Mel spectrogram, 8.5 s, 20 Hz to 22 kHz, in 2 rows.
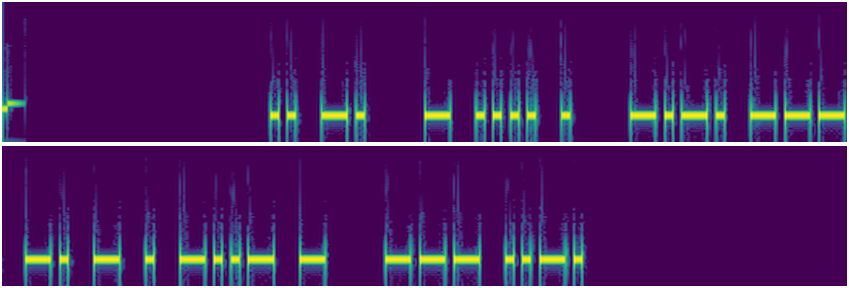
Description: Morse code, heard as a keyed tone, about 28 wpm, 700 Hz. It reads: IN THE CONTEXT OF
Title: Sets of 4 Words 28wpm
